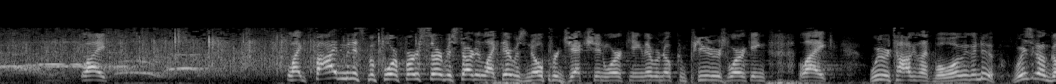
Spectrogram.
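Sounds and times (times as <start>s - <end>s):
church congregation clapping in praise for the sound team: 0.0s - 4.5s
speech: 0.8s - 1.5s, 2.9s - 10.5s.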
